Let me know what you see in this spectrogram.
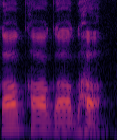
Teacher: ये सभी क ख ग घ कंठ से ही उच्चारित होंगी। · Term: का वर्ग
